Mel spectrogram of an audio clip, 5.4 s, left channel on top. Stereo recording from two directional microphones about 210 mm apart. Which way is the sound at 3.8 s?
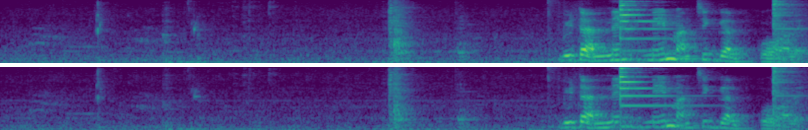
25° left (ahead or behind).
